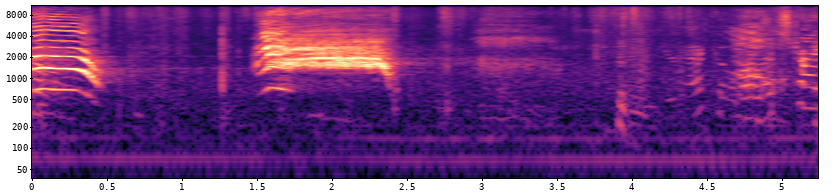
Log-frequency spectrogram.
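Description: A child screams outdoors in a park to hear an echo, two loud sustained shrieks separated by a pause, with quieter voices and talk afterward.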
